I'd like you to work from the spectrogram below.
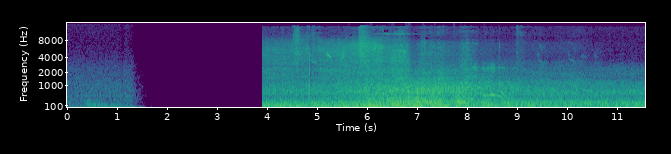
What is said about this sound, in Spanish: Vea lo que pasó en un retén donde un autobús le hicieron la parada, se escapa y vean cómo actúan los elementos de la Guardia Nacional.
